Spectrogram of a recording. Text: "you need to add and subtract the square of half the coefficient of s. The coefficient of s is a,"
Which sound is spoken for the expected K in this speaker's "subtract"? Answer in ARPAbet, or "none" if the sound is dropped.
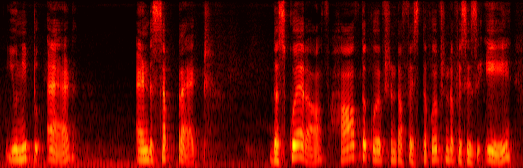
K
